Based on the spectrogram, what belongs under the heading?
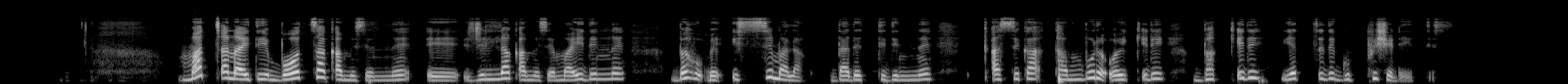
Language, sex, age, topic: Gamo, male, 18-24, government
